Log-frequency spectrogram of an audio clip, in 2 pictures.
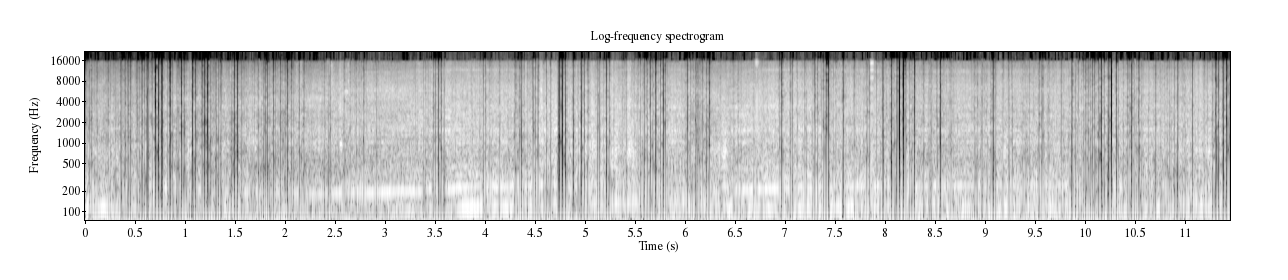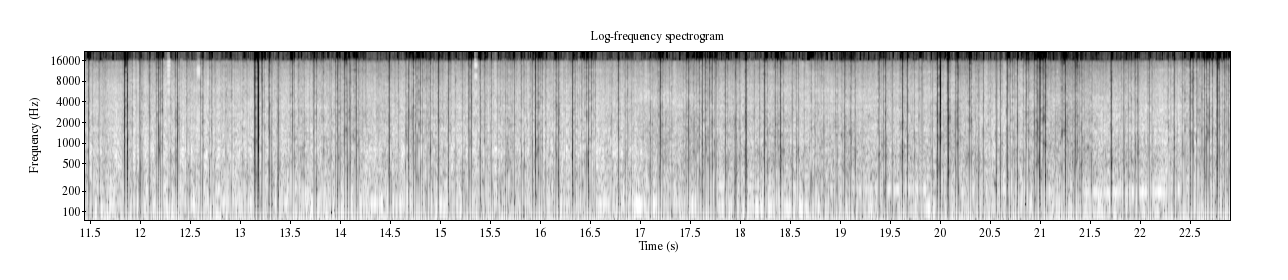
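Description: Rally car engine heard very loud from inside the cockpit, running hard at speed on a stage. The engine note steps up and down as the driver changes gear and lifts, over steady road and cabin noise.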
